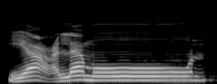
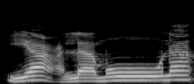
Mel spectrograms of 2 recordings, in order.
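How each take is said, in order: First: The word stops on the final consonant. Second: The word ends with a short vowel.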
